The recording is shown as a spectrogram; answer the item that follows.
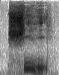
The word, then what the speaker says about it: Chili: Le Chili, le Chili. Okay, remember, CH, sh.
